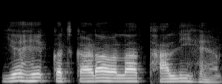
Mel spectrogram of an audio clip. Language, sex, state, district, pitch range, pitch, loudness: Hindi, male, Jharkhand, Palamu, 135-150 Hz, 145 Hz, -14 LUFS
